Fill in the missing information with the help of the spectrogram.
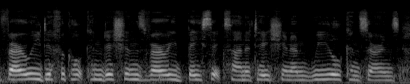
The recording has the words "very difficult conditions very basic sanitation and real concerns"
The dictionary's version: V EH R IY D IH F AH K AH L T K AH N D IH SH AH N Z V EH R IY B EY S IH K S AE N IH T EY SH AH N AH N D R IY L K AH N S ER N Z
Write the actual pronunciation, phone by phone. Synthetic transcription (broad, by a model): V EH R IY D IH F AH K AH L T K AH N D IH SH AH N Z V EH R IY B EY S IH K S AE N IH T EY SH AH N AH N R IY L K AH N S ER N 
